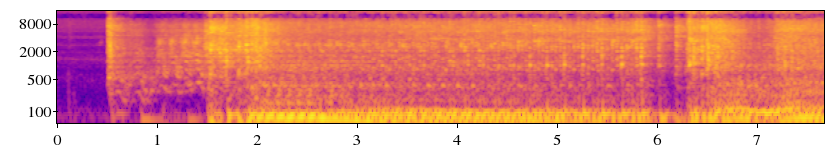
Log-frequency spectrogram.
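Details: 1963 Oldsmobile 394 Starfire V8, forgotten engine just reassembled, first start: cranks briefly, catches about a second and a half in, then settles into a steady, even, deep idle with no knocks.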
